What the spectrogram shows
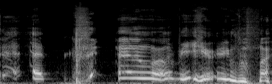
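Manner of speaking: put-on loud, very high, weepy cry-talk. Retelling a call home on Christmas morning: imitating his own crying. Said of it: "and I start crying".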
